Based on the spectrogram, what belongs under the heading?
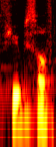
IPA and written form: ˈjuːbisɒft (Ubisoft)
